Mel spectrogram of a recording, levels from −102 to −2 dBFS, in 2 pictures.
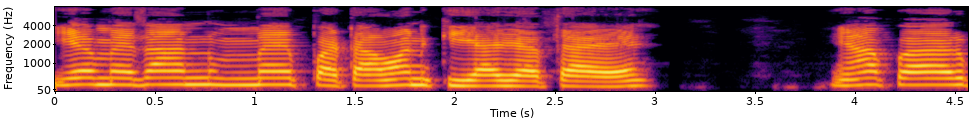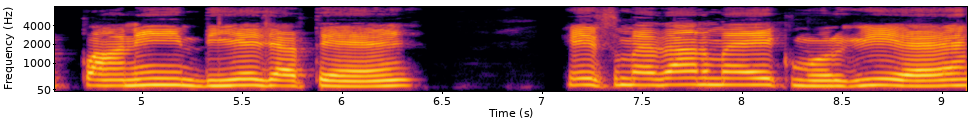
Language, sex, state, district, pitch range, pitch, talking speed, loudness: Hindi, male, Bihar, Saran, 190-230 Hz, 205 Hz, 125 wpm, -12 LUFS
